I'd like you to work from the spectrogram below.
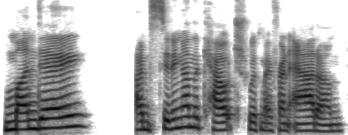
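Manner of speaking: ordinary delivery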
